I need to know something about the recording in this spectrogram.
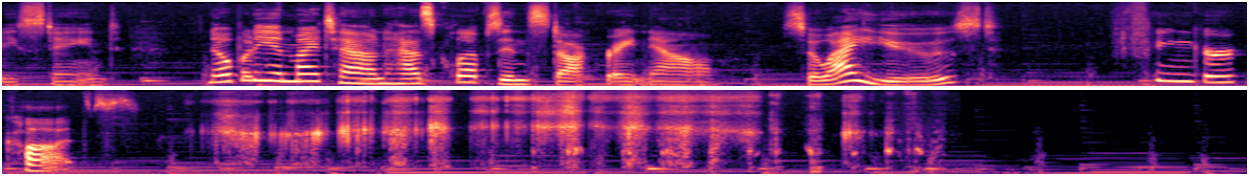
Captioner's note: snicker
